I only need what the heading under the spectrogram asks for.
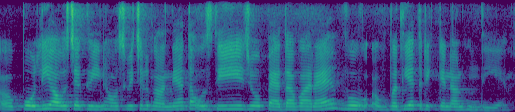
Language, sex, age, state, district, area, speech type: Punjabi, female, 18-30, Punjab, Shaheed Bhagat Singh Nagar, urban, spontaneous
